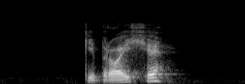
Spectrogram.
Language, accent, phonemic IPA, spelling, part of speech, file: German, Austria, /ɡəˈbʁɔɪ̯çə/, Gebräuche, noun, De-at-Gebräuche.ogg
- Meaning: nominative/accusative/genitive plural of Gebrauch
